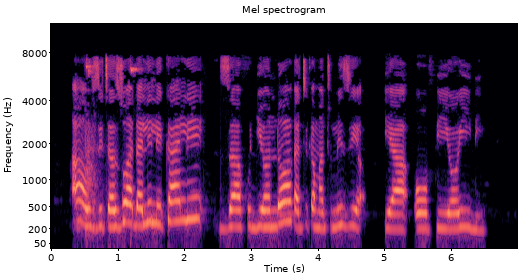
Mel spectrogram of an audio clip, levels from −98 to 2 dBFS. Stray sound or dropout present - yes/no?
no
